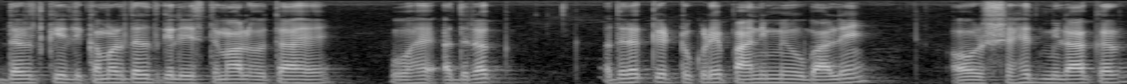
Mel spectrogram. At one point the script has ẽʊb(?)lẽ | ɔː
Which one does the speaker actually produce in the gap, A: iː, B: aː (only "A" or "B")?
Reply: B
